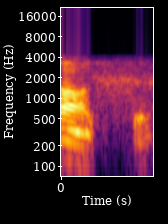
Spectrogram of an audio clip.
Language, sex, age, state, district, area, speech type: Tamil, male, 60+, Tamil Nadu, Vellore, rural, conversation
